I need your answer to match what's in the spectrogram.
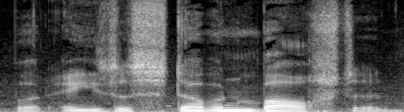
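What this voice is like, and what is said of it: Impression of Bricktop from Snatch. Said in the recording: “What voice was that? Who were you doing an impression of there? ... That's from Snatch, I believe. ... Bricktop.”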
